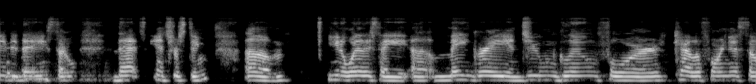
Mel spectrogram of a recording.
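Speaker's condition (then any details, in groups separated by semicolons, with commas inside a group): No condition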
